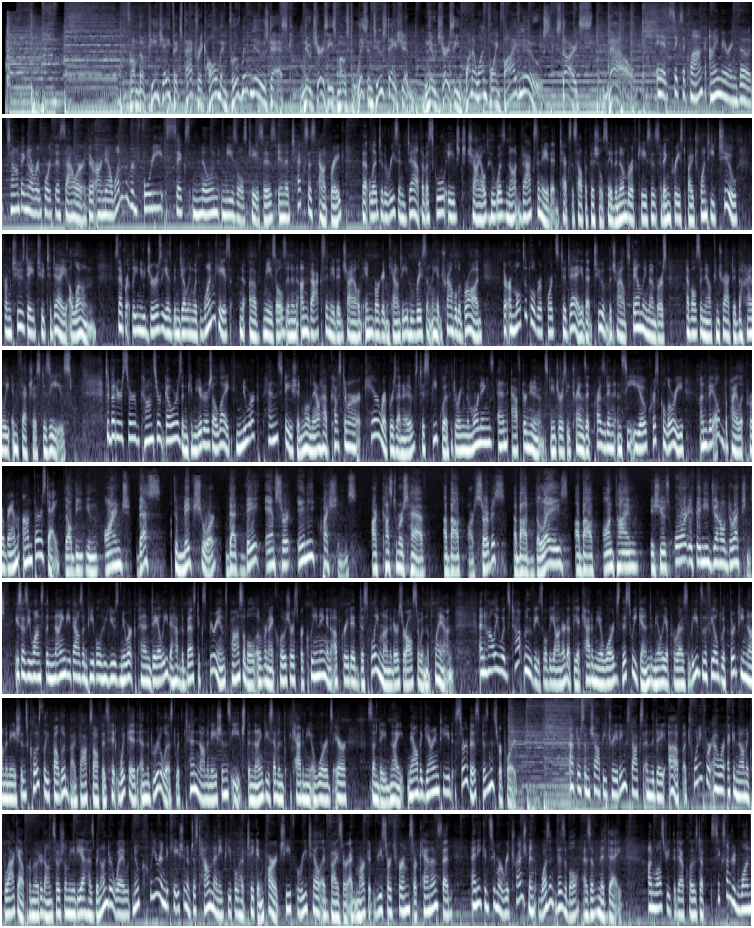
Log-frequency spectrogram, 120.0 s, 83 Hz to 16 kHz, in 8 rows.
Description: The latest New Jersey news and weather from New Jersey 101.5 FM, updated every hour, Monday through Friday.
